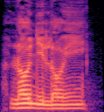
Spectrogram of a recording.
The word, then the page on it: lozì-lohiñ: Apatani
